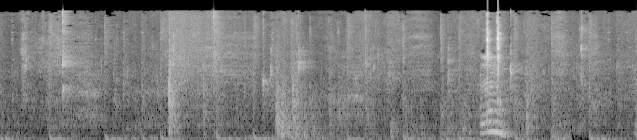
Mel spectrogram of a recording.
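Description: Sounds of people eating a noodle dish: light clicks of chopsticks against ceramic plates, with a short voiced 'mm' about five seconds in.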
